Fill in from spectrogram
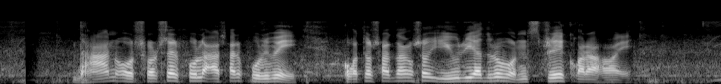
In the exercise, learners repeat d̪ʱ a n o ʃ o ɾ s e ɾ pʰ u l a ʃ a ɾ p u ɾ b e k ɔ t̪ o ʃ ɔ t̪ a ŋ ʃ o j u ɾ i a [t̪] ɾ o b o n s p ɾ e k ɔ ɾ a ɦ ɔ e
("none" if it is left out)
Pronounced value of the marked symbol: d̪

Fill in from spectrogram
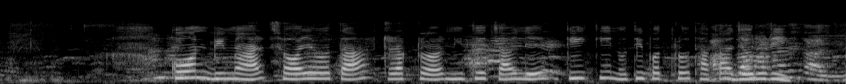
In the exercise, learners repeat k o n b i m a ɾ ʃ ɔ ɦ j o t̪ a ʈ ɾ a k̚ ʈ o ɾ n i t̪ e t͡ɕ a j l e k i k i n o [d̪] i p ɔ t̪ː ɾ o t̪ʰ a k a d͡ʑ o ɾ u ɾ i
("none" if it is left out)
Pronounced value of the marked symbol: t̪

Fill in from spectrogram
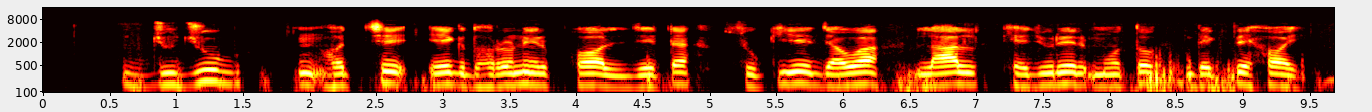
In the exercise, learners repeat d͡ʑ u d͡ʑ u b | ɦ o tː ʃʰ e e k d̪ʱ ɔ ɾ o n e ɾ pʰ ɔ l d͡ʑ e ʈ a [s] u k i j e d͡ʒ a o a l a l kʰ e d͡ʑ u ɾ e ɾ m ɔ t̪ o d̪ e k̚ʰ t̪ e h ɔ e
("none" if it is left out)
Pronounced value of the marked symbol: s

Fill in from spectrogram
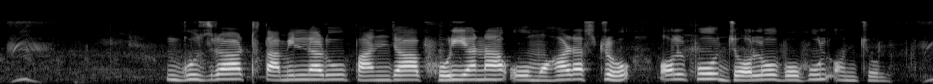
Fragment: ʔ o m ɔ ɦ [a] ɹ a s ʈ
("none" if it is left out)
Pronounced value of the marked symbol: a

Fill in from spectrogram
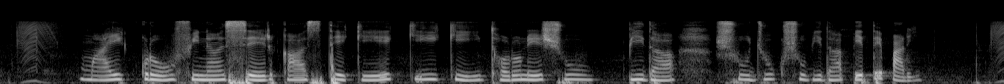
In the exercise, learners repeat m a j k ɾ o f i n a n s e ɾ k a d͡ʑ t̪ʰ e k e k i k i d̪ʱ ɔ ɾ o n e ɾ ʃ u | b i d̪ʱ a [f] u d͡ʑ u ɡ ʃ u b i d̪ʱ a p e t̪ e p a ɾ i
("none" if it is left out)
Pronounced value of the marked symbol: ʃ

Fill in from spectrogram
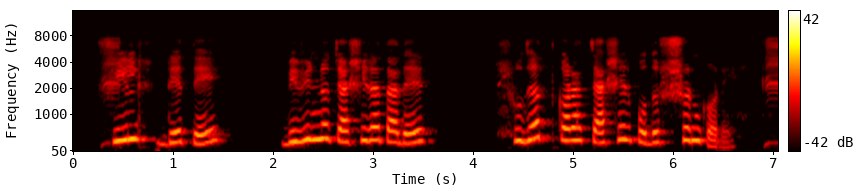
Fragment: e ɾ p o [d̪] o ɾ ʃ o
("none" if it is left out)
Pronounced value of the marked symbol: d̪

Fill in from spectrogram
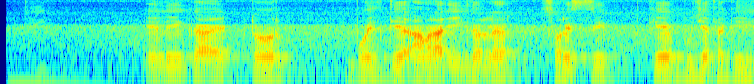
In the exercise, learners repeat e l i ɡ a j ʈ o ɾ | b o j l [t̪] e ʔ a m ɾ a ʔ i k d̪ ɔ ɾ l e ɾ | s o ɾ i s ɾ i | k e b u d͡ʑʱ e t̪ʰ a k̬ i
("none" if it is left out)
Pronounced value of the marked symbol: t̪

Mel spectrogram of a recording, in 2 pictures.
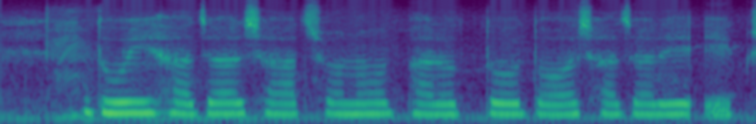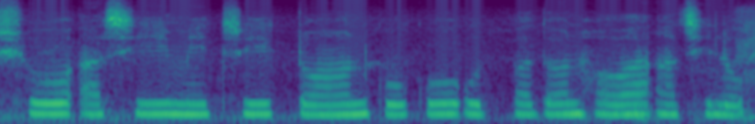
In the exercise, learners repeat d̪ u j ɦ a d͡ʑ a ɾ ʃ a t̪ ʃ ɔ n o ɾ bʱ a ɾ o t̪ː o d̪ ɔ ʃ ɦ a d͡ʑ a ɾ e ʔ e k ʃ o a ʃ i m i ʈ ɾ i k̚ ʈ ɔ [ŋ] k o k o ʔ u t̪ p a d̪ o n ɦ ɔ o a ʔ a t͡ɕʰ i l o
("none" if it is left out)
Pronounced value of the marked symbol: n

